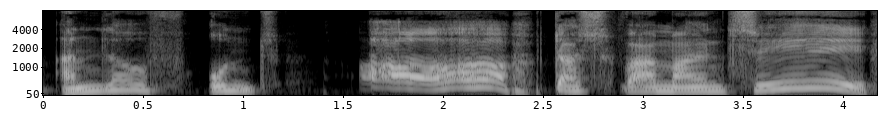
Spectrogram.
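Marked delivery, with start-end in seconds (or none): 1.6-4.1 loud, drawn-out yelp of complaint; pained cry. A narrator's reading. Tete after Bo steps on the toe, pained yell. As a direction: cry out over a trodden toe, pitched up. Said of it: "schrie Tete und hüpfte umher".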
